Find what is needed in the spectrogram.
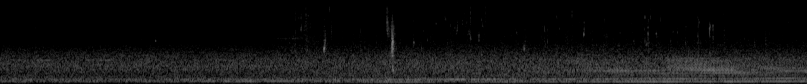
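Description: Water swishing and sloshing in a plastic gold pan as it is swirled and dipped in a tub of water to wash sediment over the riffles, with two small clicks a little past three and four seconds in.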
